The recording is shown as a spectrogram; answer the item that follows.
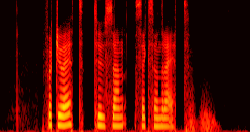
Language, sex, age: Swedish, female, 24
